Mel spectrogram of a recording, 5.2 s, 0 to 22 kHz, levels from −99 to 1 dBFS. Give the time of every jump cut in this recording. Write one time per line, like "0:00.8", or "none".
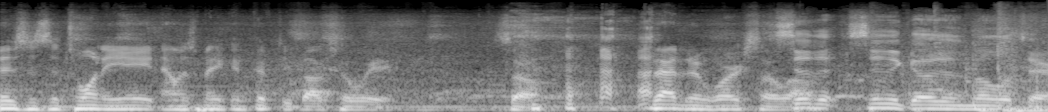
none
